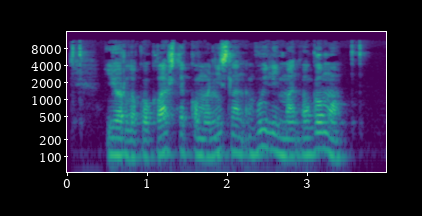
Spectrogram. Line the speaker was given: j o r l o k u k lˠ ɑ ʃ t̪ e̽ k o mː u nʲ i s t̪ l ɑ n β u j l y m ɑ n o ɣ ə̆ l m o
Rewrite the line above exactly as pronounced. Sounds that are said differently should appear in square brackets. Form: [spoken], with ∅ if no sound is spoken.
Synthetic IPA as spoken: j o r l o k [o] k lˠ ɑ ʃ t̪ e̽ k o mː u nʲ i s t̪ l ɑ n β u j l [i] m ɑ n o ɣ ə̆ l m o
